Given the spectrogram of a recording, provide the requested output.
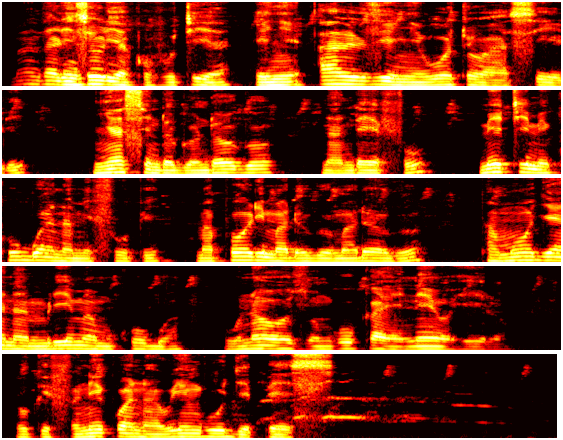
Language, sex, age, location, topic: Swahili, male, 25-35, Dar es Salaam, agriculture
